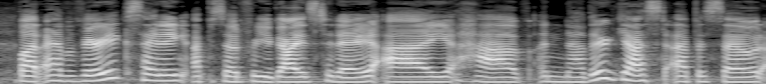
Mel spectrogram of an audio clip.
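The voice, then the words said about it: Congested, recovering voice. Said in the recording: “getting back from losing my voice ... I definitely sound a little bit congested”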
